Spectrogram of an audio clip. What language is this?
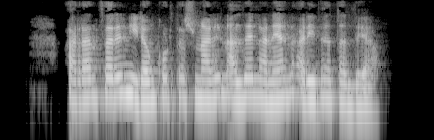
Basque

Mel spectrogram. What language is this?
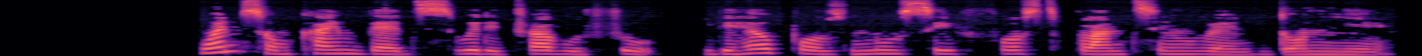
Nigerian Pidgin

